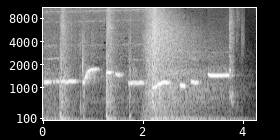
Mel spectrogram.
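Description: A tune whistled over trailer music: a single thin line of notes that steps and slides up and down, with several heavy low hits under it. It fades out near the end.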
